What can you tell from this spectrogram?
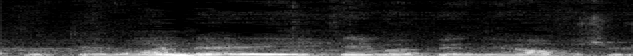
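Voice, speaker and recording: Noticeable background noise sits behind a man speaking at a fairly slow pace. His voice is fairly high for a man, with ordinary pitch variation. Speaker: war veteran. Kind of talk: interview answer.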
